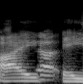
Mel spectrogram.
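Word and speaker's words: Fiadh: Thea, or, damn it, it's Irish and I can't remember. I literally wrote down the pronunciation and I can't find it. What is it? Let me help. F-I-A-D-H.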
